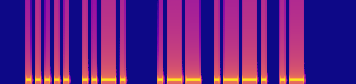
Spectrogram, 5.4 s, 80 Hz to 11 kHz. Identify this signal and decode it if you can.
Morse code, heard as a keyed tone, about 17 wpm, 700 Hz. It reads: 5F WPA
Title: Field Day Exchanges Encore - 17wpm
